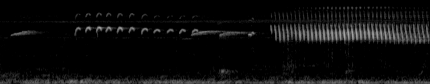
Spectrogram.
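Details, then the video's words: Canary lure song for canaries that have gone quiet: a short series of evenly spaced chirping notes, a brief slurred whistle, then an abrupt loud, dense buzzing trill. "PANCINGAN KENARI MACET BUNYI PALING DI CARI"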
